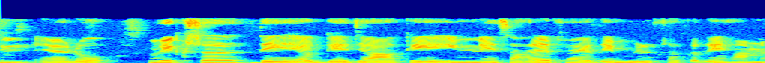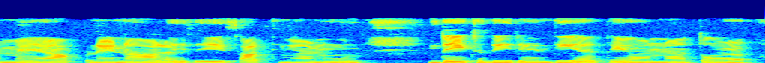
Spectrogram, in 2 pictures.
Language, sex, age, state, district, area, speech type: Punjabi, female, 30-45, Punjab, Barnala, urban, spontaneous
